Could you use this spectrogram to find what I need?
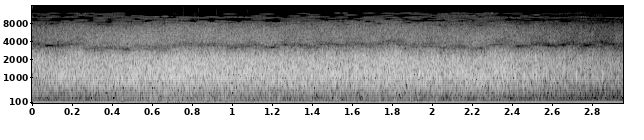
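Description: An audience at a village fair applauds as a female singer arrives on stage, a loud, dense and steady wash of clapping that eases slightly toward the end.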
